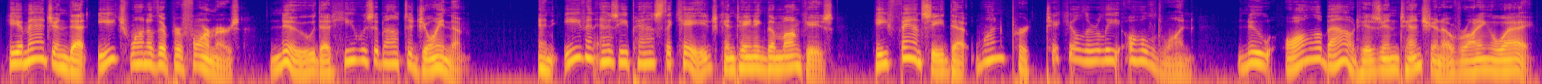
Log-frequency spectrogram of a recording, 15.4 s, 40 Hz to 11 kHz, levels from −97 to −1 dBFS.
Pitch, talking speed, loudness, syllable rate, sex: 135 Hz, 160 wpm, -18 LUFS, 4.8 syllables/s, male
